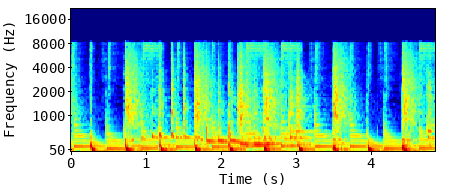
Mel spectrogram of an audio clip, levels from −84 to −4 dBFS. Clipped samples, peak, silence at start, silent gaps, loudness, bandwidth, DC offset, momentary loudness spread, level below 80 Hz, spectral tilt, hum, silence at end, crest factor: under 0.1%; -2 dBFS; 0 s; none; -18 LUFS; 8.8 kHz; under 0.1%; 4 LU; -20 dBFS; -6 dB/octave; none; 0 s; 14 dB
